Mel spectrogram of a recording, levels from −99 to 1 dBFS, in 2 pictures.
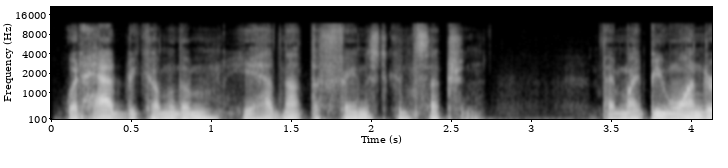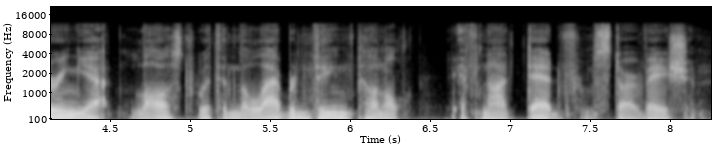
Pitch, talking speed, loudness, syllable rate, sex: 90 Hz, 180 wpm, -21 LUFS, 5.9 syllables/s, male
